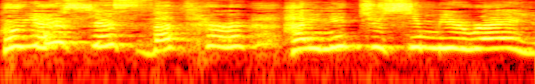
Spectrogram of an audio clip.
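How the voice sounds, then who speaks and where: In a squeaky, put-on character voice, the speaker talks at an extremely high pitch and a fairly slow pace. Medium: comedy sketch. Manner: polite, upbeat.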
